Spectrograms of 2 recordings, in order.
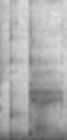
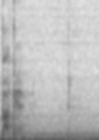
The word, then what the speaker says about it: Bucket: Many fans quote is catchphrase, "It's bouquet, not bucket."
